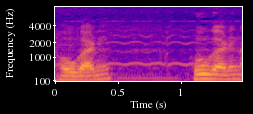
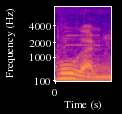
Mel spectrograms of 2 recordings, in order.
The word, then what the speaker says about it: Hoegaarden: This beer as ইন হু গার্ডেন। আবারও ভুল বললাম, দেখছেন তো কেমন প্র্যাকটিস হয়ে গেছে, বাট অ্যাকচুয়ালি প্রোনাউন্সিয়েশনটা হু গার্ডেন, কিন্তু বলে রাখলাম, আমিও জানতাম না, আমিও দেখেই শিখলাম।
